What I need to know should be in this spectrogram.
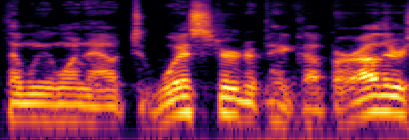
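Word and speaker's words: Worcester: yeah um but yeah it's pronounced Wester if you're from Massachusetts but yeah okay um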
